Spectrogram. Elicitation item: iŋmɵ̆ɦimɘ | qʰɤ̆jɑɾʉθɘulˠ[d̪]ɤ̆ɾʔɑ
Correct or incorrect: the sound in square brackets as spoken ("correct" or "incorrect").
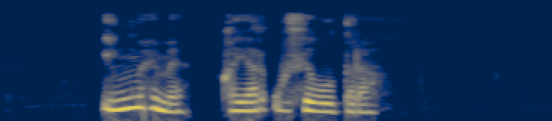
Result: incorrect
